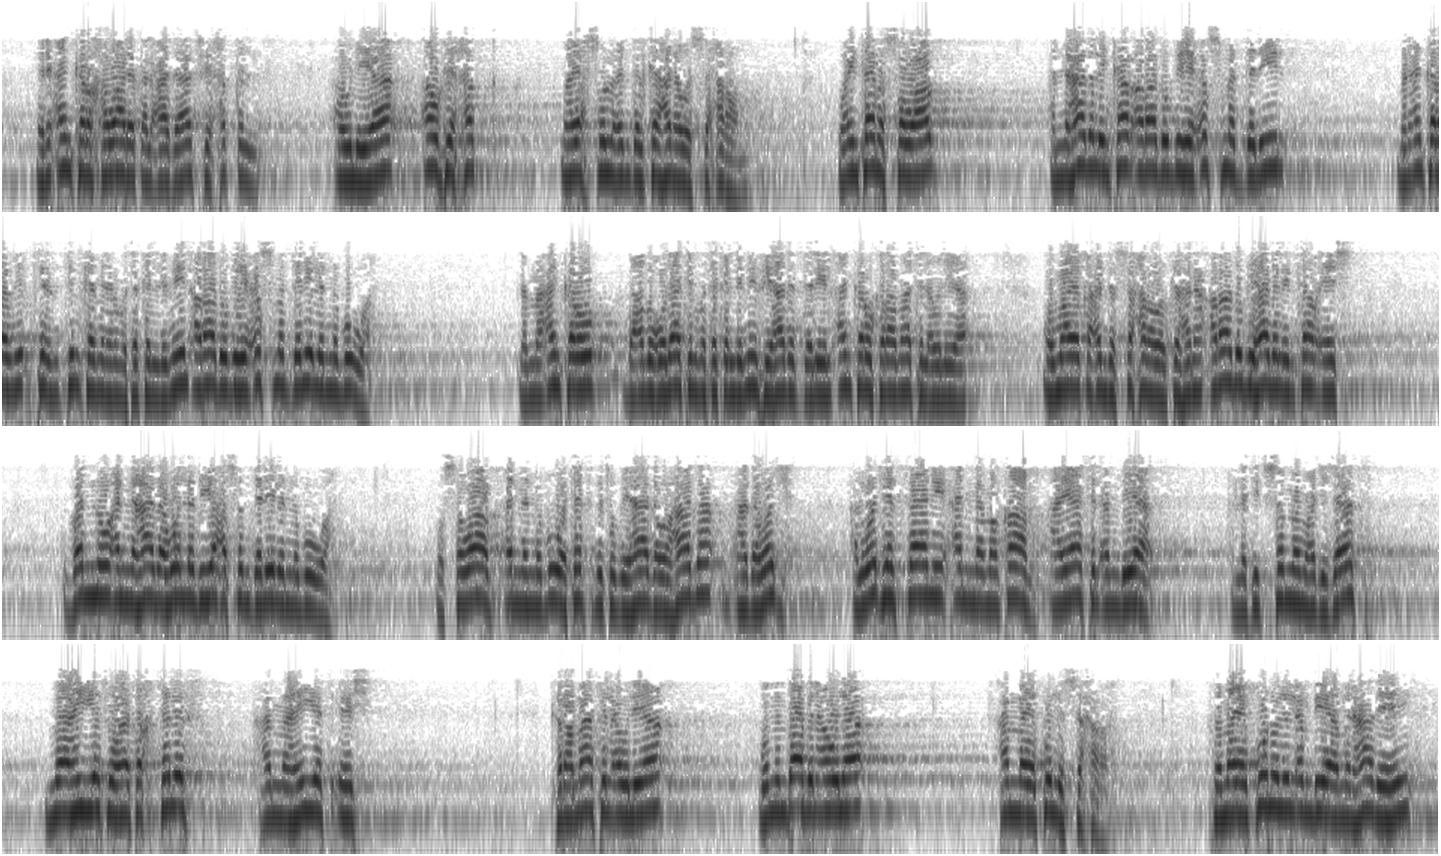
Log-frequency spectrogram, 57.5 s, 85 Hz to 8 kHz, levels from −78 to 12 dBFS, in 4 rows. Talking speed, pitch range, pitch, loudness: 100 wpm, 180-200 Hz, 190 Hz, -11 LUFS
